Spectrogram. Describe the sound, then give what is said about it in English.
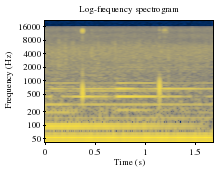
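Steady rain patters on city street pavement at night under a low constant hum, with a couple of brief splashy drips standing out; no one speaks. “I like walking alone at night, especially in the rain.”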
